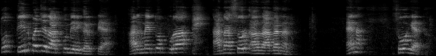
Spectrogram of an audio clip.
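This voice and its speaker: A man, preaching a sermon and telling a personal story in an animated way, often adding "है ना" and "Praise the Lord". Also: high voice, measured pace. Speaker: pastor. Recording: echoey, dull lo-fi hall recording.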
